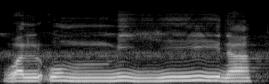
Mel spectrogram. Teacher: মিম মুশাদ্দাদের একারে পরিমাণ গুণ্য হবে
